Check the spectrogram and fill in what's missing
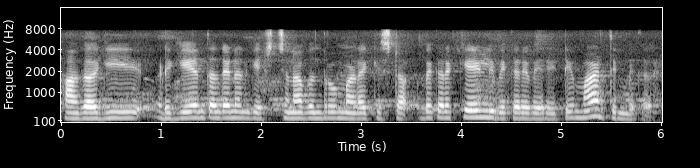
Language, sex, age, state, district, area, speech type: Kannada, female, 30-45, Karnataka, Mandya, urban, spontaneous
